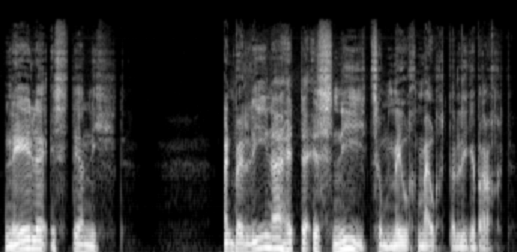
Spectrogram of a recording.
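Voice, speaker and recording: An old, ailing police inspector in a radio play. His voice is low and closely recorded without room sound. He probes bluntly, with a dry, stubborn edge. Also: animated, slow pace, a little mellow, no room sound. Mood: brooding, suspicious. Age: older. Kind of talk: radio drama acting.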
